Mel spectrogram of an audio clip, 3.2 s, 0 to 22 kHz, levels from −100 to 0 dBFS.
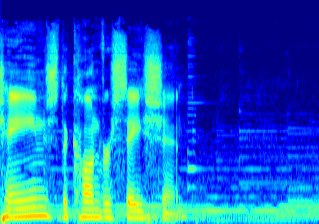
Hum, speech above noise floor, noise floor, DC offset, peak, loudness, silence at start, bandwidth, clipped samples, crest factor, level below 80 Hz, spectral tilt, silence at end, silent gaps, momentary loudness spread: none; 20 dB; -54 dBFS; under 0.1%; -16 dBFS; -34 LUFS; 0 s; 15 kHz; under 0.1%; 20 dB; -60 dBFS; -4.5 dB/octave; 0 s; none; 22 LU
